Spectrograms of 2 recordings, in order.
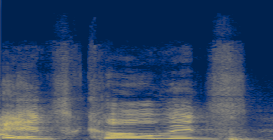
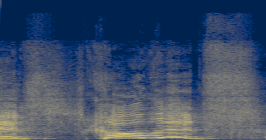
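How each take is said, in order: First: Mock slow insistence. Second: High, very slow, loud drawn-out answer; mock slow insistence. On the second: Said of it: "mock answer". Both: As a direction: stretch it out like it's obvious.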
